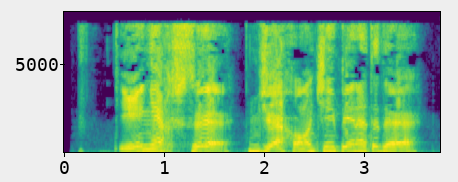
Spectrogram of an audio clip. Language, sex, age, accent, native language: Uzbek, male, 18-24, Andijon, Uzbek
